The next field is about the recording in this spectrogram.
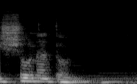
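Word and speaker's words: সনাতন: the word sir but the pronunciation of the word happens to be shaton sonan shaton shat suggest that the sh sound is perceived to be softer than the S sound and that is another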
